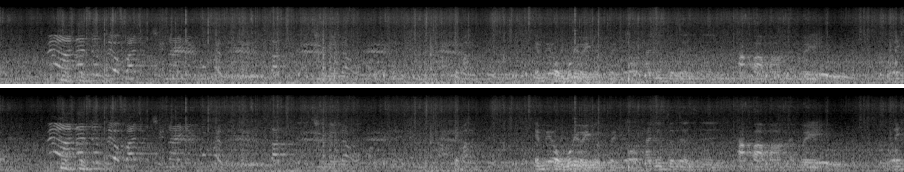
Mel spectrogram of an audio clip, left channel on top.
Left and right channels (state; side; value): normal; both; correlation 0.87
